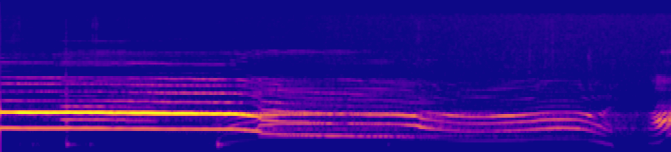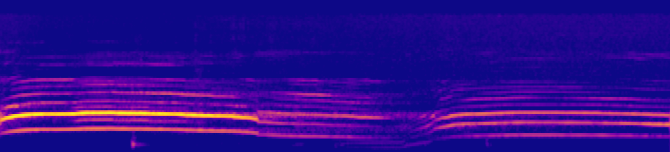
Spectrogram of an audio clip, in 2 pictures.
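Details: Wild wolf howling at length in open country. Long clear tones waver and bend downward, dip into a low wobbling moan, then surge back up into a second bright howl that slowly sinks and rises again, with faint low background thumps.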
